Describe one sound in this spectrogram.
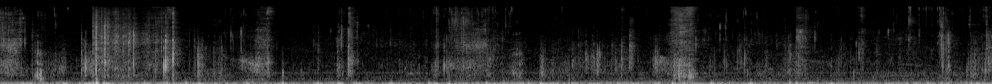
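Food squelches as fingers squeeze it.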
